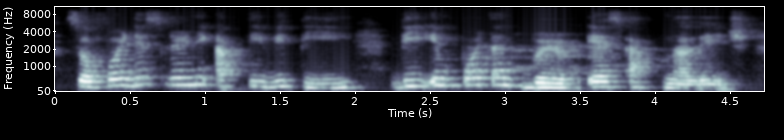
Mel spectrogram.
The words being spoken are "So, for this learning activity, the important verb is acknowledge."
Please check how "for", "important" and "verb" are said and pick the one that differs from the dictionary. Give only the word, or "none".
verb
